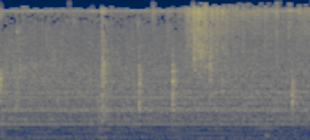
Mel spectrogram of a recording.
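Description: Scrambled eggs sizzling in oil in a frying pan while a wooden spatula stirs them, with a few sharp taps of the spatula against the pan over a steady hum.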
